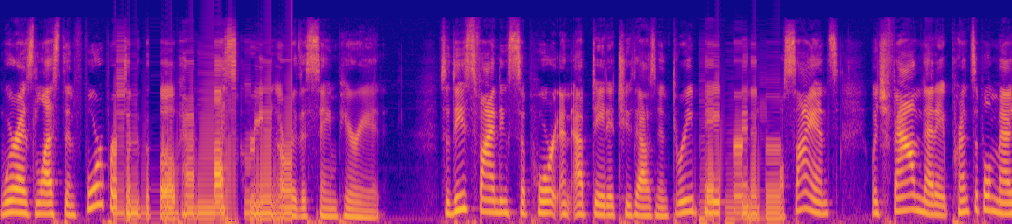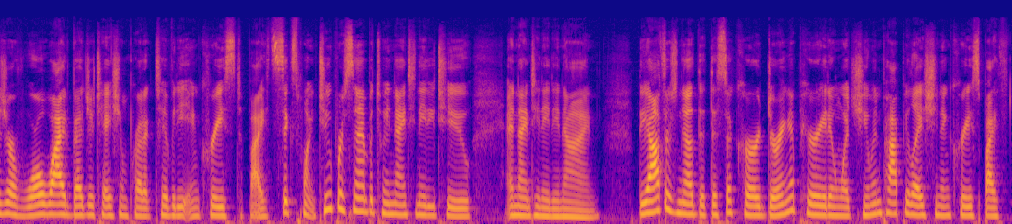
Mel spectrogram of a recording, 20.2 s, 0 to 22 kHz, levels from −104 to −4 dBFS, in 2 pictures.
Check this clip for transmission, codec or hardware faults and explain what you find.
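Robotic sound from repeated short buffers occurs at 1.13 to 2.91 s and 6.94 to 7.84 s. The likely cause is audio arriving too seldom, so roughly 10 ms chunks loop to fill gaps, replacing most real audio and imposing a rigid, metallic 100 Hz buzz on the speech.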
